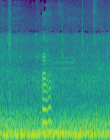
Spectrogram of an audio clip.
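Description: Steady low rumble of outdoor background noise, with a brief snatch of a voice about a second in.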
